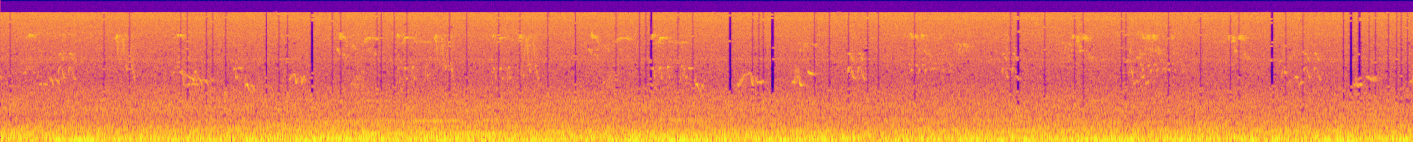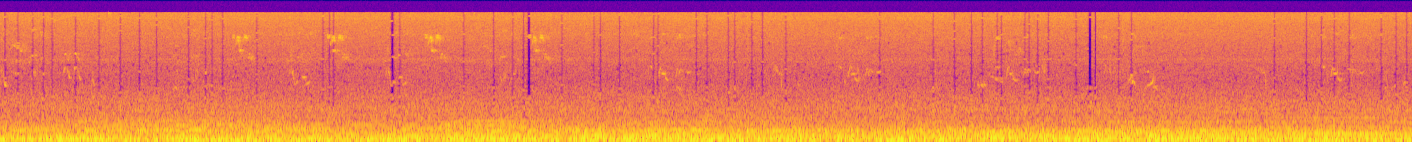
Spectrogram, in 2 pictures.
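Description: Outdoor ambience: a steady low rumble with scattered short bird chirps and calls throughout.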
